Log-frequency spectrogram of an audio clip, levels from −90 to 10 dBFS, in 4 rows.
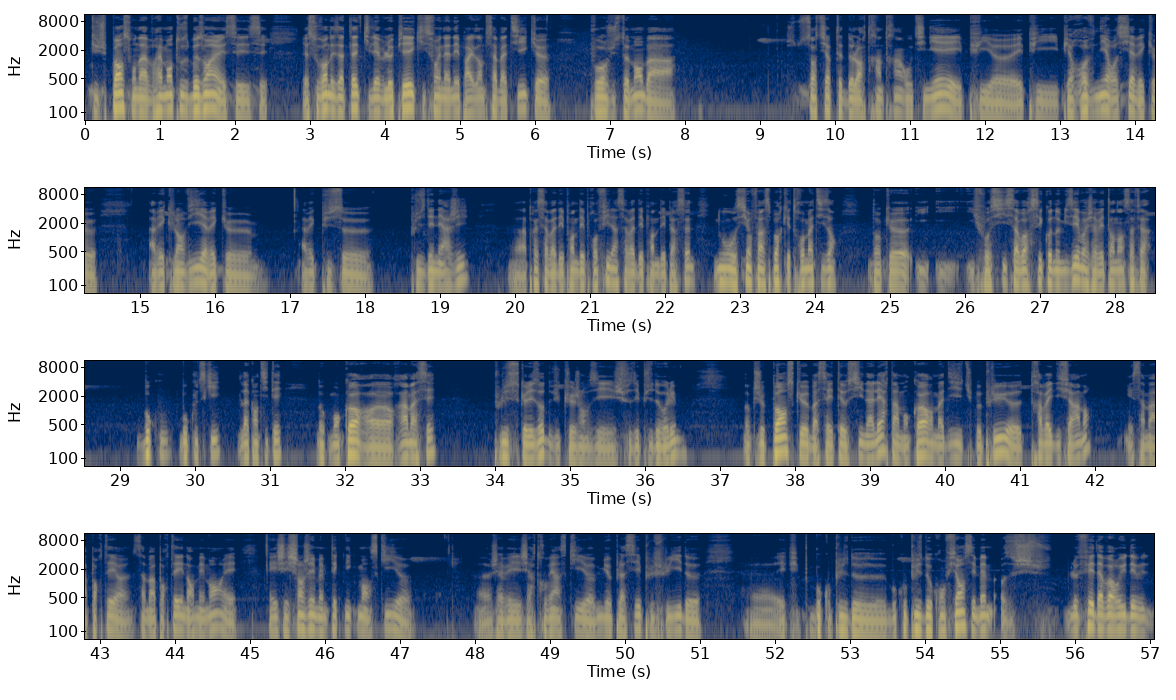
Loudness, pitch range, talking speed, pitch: -24 LUFS, 90-110 Hz, 195 wpm, 100 Hz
